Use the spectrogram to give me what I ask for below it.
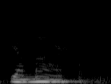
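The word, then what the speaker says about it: llamar: in spanish is jamar yamar this double l always gets pronounced as a y in spanish so you can imagine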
